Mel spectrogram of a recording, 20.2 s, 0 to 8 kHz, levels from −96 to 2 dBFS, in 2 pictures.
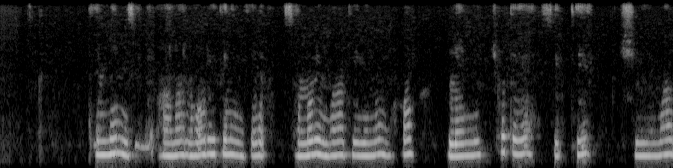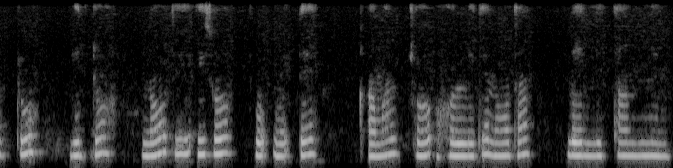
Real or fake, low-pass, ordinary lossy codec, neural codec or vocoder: real; 7.2 kHz; Opus, 64 kbps; none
